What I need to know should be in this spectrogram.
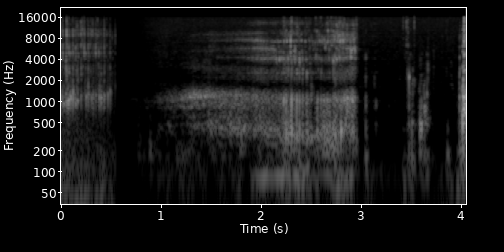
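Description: A man slurps from a cup.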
